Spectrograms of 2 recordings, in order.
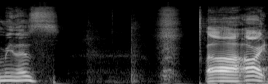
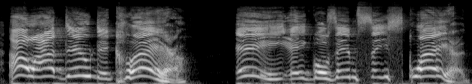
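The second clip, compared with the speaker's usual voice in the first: high, slow Southern belle drawl; mock Southern accent; 11 semitones higher, slower than usual. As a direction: stretch it out in a high Southern twang. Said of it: "I think Southerners sound stupid".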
